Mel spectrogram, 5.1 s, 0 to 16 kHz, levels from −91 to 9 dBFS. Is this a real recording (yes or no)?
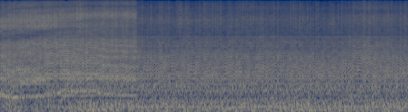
no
